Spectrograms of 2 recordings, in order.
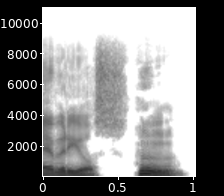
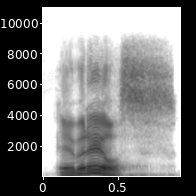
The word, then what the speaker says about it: Hebreos: Y siempre les corrijo, perdón que yo soy muy así, no se dice hebbrios. Hebreos, capítulo 11, versículo 32.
